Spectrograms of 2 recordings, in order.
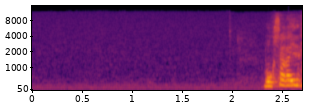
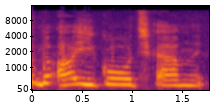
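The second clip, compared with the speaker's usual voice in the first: exasperated sigh; 3 semitones higher, much slower than usual. Retold or imitated. Mock sigh at the pastor.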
